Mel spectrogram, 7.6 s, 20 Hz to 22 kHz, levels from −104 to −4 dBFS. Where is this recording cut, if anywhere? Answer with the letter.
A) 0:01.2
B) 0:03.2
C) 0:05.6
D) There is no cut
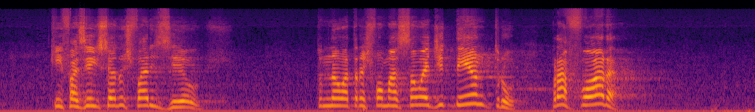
B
